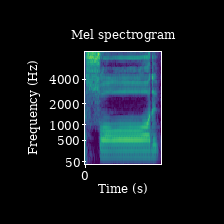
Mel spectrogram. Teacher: آواز سختی ہوگی سین کی طرح لیکن تھوڑا موٹا ہوگا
